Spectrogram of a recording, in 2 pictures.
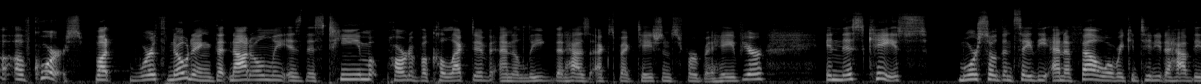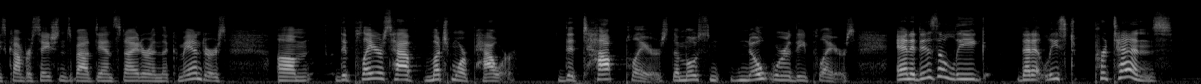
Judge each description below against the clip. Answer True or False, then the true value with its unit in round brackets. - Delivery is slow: False (170 wpm)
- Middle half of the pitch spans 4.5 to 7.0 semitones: True (5.1 semitones)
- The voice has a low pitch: False (195 Hz)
